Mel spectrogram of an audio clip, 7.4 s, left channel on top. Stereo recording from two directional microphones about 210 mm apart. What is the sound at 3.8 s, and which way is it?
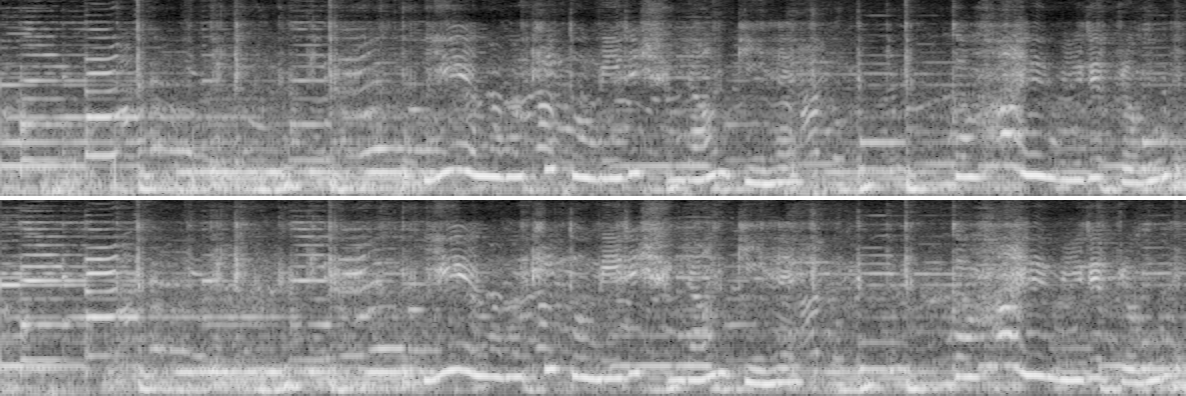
Speech, 35° left (ahead or behind).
